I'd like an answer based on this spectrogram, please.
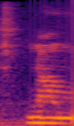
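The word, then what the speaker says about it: gnome: नियम नंबर 2, जब किसी वर्ड की शुरुआत जी से हो और उसके तुरंत बाद एन आए तो जी का उच्चारण नहीं होता है। जैसे नैस, नैस माने पीसना, नेट माने कुतरना, नॉम माने कहावत।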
